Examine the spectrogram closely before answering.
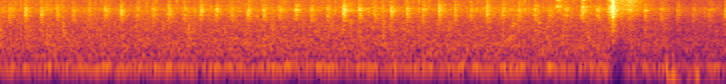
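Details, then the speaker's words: Speed Queen top-load laundromat washer in spin cycle: steady quick ticking over the loud spin drone, keeping pace with the drum; idler pulley moving back and forth, believed bent, and drive belt going bad. "Now it's already started in the spin cycle and it's making a ticking noise. So we need to find out why it's making a ticking noise. That's part of the problem. Moving back and forth is your idler. It must be bent."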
